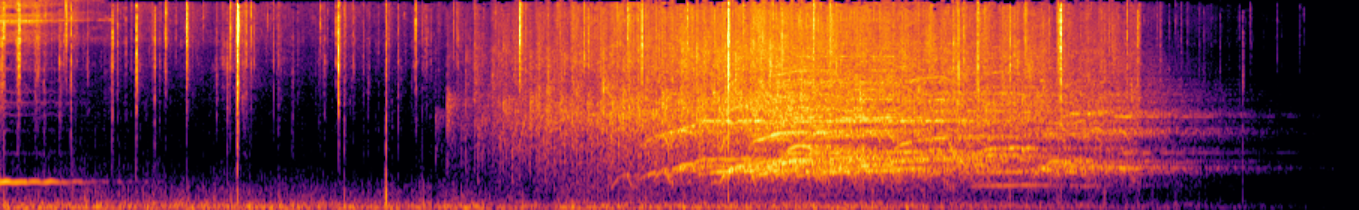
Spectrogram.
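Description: A fire crackles and pops.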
